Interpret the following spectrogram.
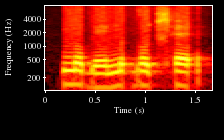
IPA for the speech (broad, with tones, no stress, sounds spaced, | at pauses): ŋ o˦˨ b e˨ ŋ ʊ˦ ʔ ɡ o˦˨ t͡ɕʰ ɛ˦ ʔ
